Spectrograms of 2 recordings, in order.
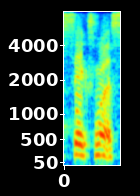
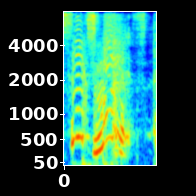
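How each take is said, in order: First: Said in the usual way. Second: Very high, squeaked incredulous question; shocked disbelief. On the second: Retold or imitated. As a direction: echo it in comic horror. Her shocked echo of therapist's estimate.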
